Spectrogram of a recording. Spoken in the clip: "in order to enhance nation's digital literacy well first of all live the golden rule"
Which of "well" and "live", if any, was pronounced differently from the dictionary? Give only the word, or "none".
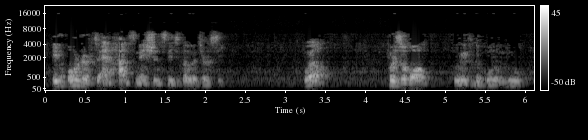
live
